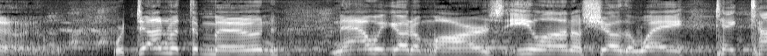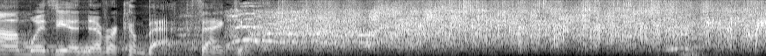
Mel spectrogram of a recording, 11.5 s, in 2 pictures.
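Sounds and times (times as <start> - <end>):
laughter: 0.0 - 1.0, 7.0 - 11.4
speech: 0.0 - 8.0
audience applause: 7.7 - 11.4.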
